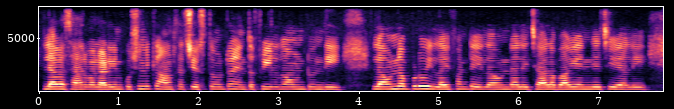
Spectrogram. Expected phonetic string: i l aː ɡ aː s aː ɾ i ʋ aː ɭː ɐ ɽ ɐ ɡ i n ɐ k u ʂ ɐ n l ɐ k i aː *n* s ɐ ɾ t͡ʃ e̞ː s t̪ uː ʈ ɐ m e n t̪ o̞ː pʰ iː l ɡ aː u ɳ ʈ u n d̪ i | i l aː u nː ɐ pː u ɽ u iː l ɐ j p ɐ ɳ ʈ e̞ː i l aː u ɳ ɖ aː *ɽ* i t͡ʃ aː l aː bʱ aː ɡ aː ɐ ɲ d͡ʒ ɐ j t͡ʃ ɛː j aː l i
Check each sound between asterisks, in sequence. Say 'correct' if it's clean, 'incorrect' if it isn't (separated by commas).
correct, incorrect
